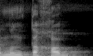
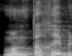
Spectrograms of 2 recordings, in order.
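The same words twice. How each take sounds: First: मुंतखब with short "a" after kh; correct pronunciation. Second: मुंतखब said with "i" after kh; wrong pronunciation. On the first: Teacher giving viewers the right word, correctly pronounced. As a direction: say "mun-ta-khab" for मुंतखब. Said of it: "सही लफ्ज़ है". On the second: Teacher showing viewers the common error, mispronounced. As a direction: say "mun-ta-khib" for मुंतखब. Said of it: "मुंतखब नहीं होता है". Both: Shown as a demonstration.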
